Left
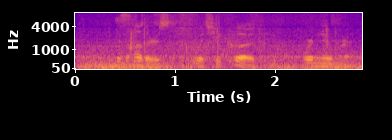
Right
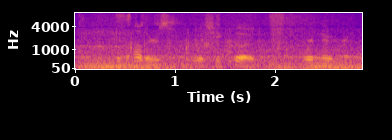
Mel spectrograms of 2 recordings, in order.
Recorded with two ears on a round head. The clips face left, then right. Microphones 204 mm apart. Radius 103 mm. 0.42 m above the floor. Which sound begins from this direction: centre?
A man speaking, at 0.4 s.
